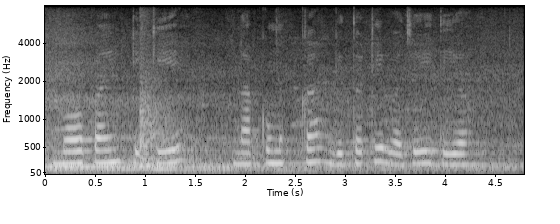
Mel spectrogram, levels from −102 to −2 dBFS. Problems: constant background noise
